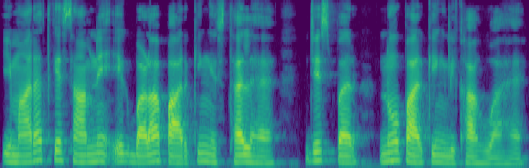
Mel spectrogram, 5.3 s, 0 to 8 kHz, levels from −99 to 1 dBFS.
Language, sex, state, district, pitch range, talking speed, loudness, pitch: Hindi, male, Jharkhand, Ranchi, 115-145 Hz, 170 wpm, -22 LUFS, 125 Hz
